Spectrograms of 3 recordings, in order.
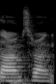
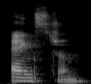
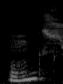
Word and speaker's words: Angstrom: fighting Armstrong where he It's not even Armstrong. We keep saying his name wrong. I just figured this out. You keep saying I keep saying you told me that his name it's not Armstrong. It's Angstrom. Angstrom. Angstrom.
